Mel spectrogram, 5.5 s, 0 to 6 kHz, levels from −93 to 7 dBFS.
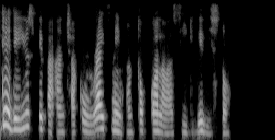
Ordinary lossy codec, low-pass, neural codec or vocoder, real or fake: none; 5.4 kHz; vocoder, 22.05 kHz, 80 mel bands, WaveNeXt; fake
